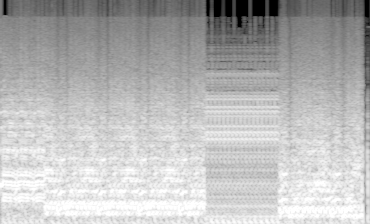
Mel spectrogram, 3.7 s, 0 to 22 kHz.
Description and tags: This is a Casio SK-1 I did around a year ago or so From Reeds book plus a video out and 18 on board RCA jacks with another 25 PIN DPI that can run through a breakbox. Noise and Bent Sounds as Usual. Crashes ALOT. Oh and it's not the hardest "mother of bends" Serious, I wore socks and everything.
